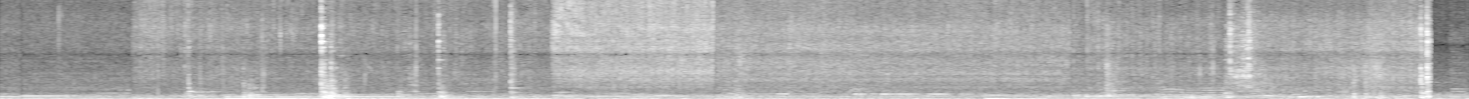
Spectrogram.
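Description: Onions, spices and chopped tomatoes sizzling in oil in a steel frying pan, with a spatula stirring and scraping against the metal in sharp clicks. The sizzle swells loudest around six seconds in.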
